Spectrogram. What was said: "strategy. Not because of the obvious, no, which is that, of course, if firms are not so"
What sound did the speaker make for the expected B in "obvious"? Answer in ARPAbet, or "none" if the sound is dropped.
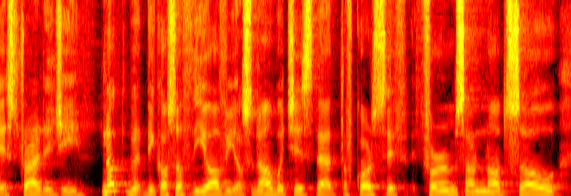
none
